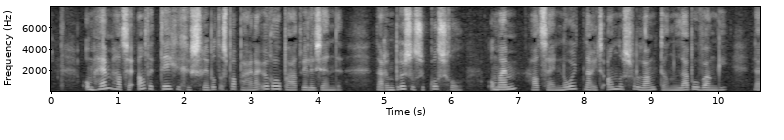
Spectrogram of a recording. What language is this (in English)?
Dutch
